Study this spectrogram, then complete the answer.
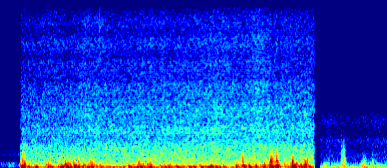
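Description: Strong wind roars against the microphone on the Icelandic coast, a loud, close, gusting rush that suddenly cuts off near the end, leaving fainter blustery noise and no talk.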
